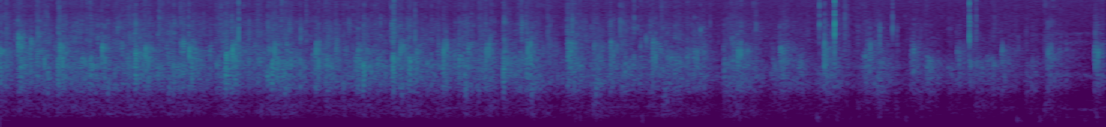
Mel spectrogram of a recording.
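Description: A church congregation applauds together, a faint, steady patter of many hands clapping that swells and thins over several seconds, heard from a distance with a low hum beneath.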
